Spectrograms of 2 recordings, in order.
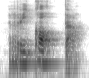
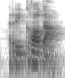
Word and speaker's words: ricotta: And I know for sure that this is often pronounced as ricotta. That's very English, but not Italian. So again, T sound, not D sound. T, T, and also double T.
